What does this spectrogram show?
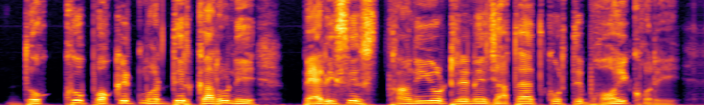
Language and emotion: Bengali, fearful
